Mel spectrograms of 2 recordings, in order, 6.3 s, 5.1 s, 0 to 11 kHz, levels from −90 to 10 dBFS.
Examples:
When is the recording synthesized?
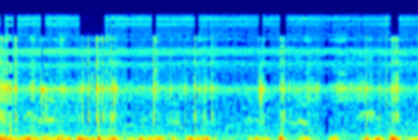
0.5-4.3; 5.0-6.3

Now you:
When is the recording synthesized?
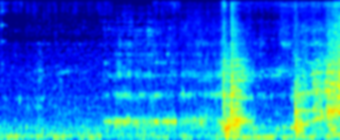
1.7-2.3; 2.7-3.4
